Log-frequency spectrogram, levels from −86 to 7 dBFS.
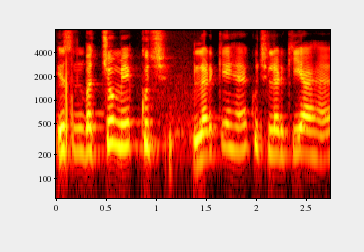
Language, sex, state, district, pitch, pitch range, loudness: Hindi, male, Arunachal Pradesh, Lower Dibang Valley, 250 Hz, 210-275 Hz, -17 LUFS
